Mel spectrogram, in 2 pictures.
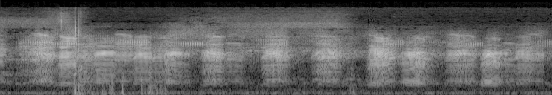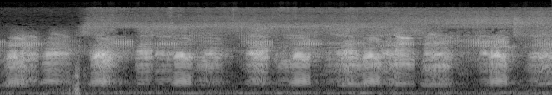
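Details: After monsoon rain, numerous frogs in pooled rainwater croak during mating, an overlapping chorus of buzzy harmonic calls roughly every second, with a few sharp clicks early on.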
